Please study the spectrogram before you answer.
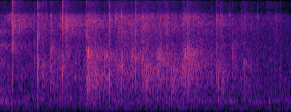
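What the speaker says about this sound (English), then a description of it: "A big round of applause for all of them, please." Audience applause at a college career expo and campus placement fair, a steady burst of clapping from a crowd that swells midway and continues for several seconds, with no talk over it.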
